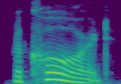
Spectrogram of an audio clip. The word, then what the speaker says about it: record: not pronounced clearly record the verb record has stress on the second syllable the first syllable is not stressed and its vowel is not pronounced clearly record now this time i'll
